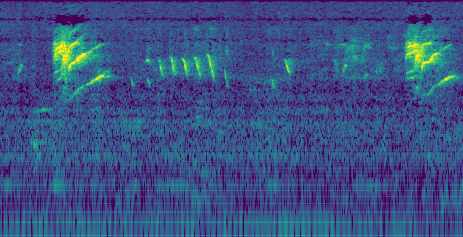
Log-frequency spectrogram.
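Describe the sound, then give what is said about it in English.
Bright, high chirps and twittering phrases of an American goldfinch, the yellow-and-black bird: a burst of song, then a run of short quick notes, then another burst. The song is fairly faint over a low steady hum. “This is the American goldfinch. Very beautiful bird.”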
